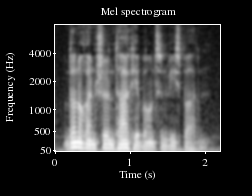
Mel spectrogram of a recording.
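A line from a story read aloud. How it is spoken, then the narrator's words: Toneless farewell. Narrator (German): verabschiedete sich tonlos mit den Worten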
